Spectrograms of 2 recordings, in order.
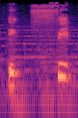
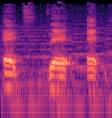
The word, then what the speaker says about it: XYZ: Ini adalah kad monster yang kita panggil sebagai exit monster. Walaupun ejaannya XYZ, tetapi sebutannya bukan XYZ. Jadi kita tak panggil XYZ monster, kita panggil dia exit monster.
